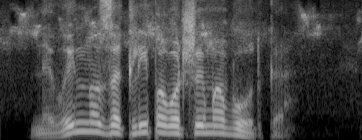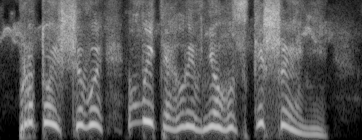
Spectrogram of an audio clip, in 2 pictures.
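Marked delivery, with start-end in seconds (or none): 2.9-5.2 very high, exclaimed outburst. Narrator reads a female character exclaiming while pointing at him. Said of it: "Вигукнула Валька".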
